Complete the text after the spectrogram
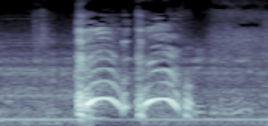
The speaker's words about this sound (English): I've got a terrible cough that I cannot ask ChatGPT what's good to relieve my cough. ChatGPT says honey and rest and to shut the hell up.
